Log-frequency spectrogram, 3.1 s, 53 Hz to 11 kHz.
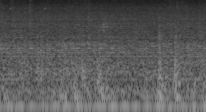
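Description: A KiHa 101-7 diesel railcar on Aterazawa Line train 350D runs steadily along the rails toward its terminus at Yamagata, Japan, in 2009, on a day of heavy snow: a continuous low rumbling drone with faint rattling and no voices, holding an even loudness throughout.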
